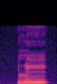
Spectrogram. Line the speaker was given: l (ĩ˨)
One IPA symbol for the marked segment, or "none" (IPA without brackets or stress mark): ĩ˨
